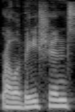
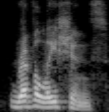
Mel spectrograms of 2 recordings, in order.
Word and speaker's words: revelations: I have so many explosive relevations to share with you. Oh, wait, wait, no. Uh, it's revelations.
